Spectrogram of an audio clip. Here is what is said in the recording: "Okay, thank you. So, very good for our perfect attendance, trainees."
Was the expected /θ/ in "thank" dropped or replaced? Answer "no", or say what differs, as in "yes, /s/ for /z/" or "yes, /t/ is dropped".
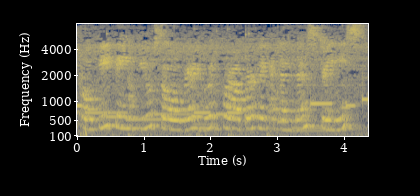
yes, /t/ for /θ/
